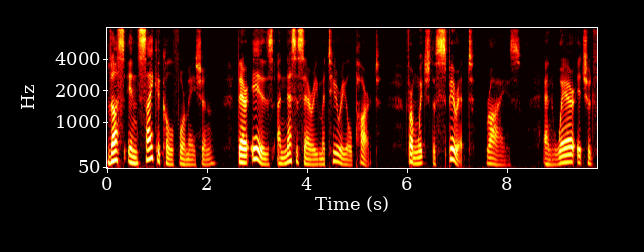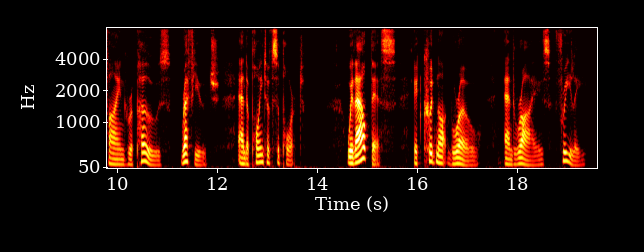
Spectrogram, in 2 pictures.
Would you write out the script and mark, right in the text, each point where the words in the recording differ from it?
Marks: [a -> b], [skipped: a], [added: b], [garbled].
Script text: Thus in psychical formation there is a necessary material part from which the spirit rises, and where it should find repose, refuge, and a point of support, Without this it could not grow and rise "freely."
Thus in psychical formation there is a necessary material part from which the spirit [rises, -> rise] and where it should find repose, refuge, and a point of support, Without this it could not grow and rise "freely."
